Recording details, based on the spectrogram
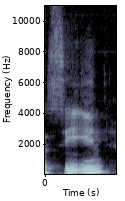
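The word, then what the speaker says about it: cin: यहां पे सी इन सी इन जो है आपके पास वो प्रोनाउंस होगा ए सी इन और उसका क्या है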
